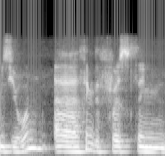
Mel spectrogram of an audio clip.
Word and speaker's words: Jeroen: how you pronounce it yone if you're familiar with French your own is a way to go and if you only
